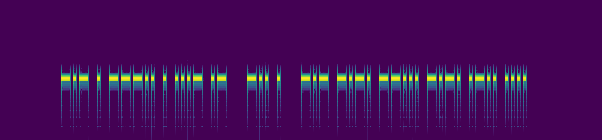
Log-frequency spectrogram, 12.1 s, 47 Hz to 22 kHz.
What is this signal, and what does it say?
Morse code, heard as a keyed tone, about 20 wpm, 700 Hz. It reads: KE8EVA DE KC7CLH
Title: USA Callsign DE Callsign 20wpm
